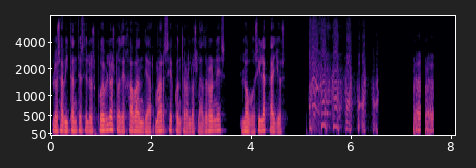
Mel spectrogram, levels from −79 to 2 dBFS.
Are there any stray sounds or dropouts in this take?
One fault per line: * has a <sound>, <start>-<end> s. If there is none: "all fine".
* has a laugh, 5.1-6.6 s
* has a laugh, 7.2-7.7 s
